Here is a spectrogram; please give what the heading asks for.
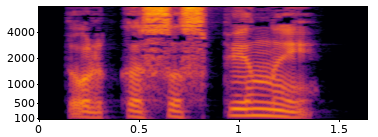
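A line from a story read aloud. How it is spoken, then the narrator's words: Said gloomily. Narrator (Russian): мрачно произнес Марат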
